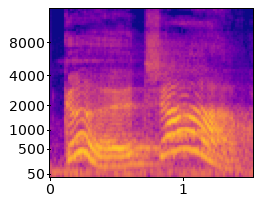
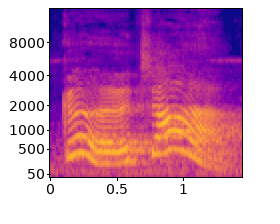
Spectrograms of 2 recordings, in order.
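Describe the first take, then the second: The two takes are said the same way.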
